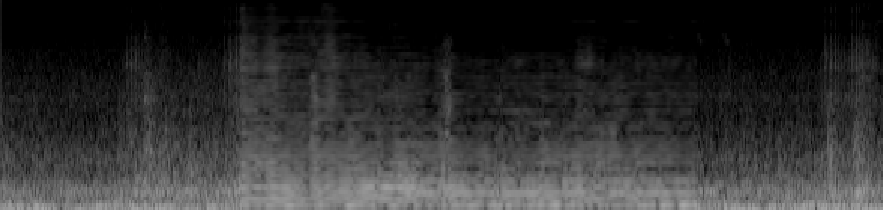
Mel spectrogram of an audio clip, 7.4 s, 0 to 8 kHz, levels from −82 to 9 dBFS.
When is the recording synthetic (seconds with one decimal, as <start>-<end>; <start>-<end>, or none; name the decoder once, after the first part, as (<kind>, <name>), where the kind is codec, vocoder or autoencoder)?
2.0-5.8 (vocoder, HiFi-GAN)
